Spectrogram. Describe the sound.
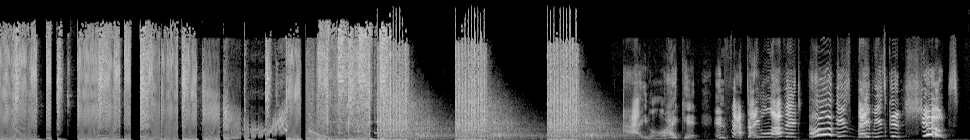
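Gunfire at shooting targets: many rapid, sharp shots in quick bursts, then a few heavier, spaced blasts, after which people talk.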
